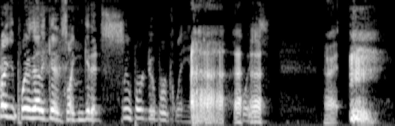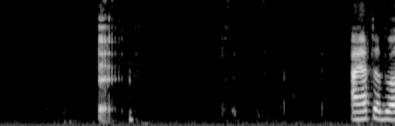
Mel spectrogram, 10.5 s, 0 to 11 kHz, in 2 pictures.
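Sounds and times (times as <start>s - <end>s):
speech: 0.1s - 3.6s, 4.3s - 5.1s, 6.6s - 6.8s, 10.0s - 10.5s
person burping into an object: 2.5s - 3.5s, 4.4s - 5.2s, 6.6s - 7.2s.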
